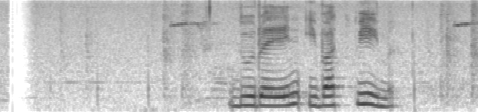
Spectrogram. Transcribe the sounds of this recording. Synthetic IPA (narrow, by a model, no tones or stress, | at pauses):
d̪uɾəjeniʋat̪ʋiimə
